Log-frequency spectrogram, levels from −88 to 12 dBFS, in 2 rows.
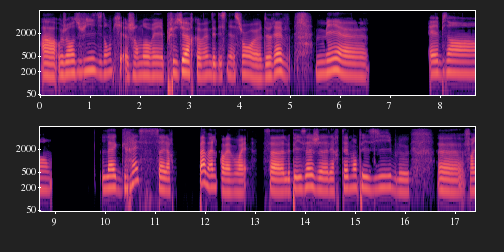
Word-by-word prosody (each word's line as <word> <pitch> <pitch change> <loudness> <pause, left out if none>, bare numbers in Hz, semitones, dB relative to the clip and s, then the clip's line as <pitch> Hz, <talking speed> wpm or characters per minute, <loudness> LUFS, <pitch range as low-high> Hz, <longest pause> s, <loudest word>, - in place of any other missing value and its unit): Ah, 160 -2 +4
aujourd'hui, 185 +5 0
dis 180 -3 -8
donc, 185 +3 -5
j'en 165 0 -3
aurai 165 -1 +1
plusieurs 185 +3 +4
quand 160 -1 0
même, 165 +2 -3
des 160 -1 -1
destinations, 165 +1 -2
heu, 140 -1 0
de 155 +3 0
rêve, 180 +1 +2 0.5
mais, 175 -4 +1
heu - - -10 1.2
et 185 +2 +1
bien, 180 -1 0 1.0
la 195 +2 +4
Grèce, 200 - -2
ça 190 -10 -3
a - - +4
l'air 170 -1 -1 0.5
pas 265 +1 +8
mal 205 -2 +2
quand 170 - +3
même, 155 -1 +1
ouai. 155 0 0 0.3
Ça 160 -2 +4
le 165 +1 -3
paysage 190 +2 0
a 170 -1 +1
l'air 165 0 -5
tellement 195 +1 -1
paisible. 190 -1 -4
Heu, 160 -1 -4 0.6
heu, 165 -2 0
enfin 165 - -4
il - - -2
175 Hz, 135 wpm, -21 LUFS, 165-190 Hz, 1.2 s, pas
